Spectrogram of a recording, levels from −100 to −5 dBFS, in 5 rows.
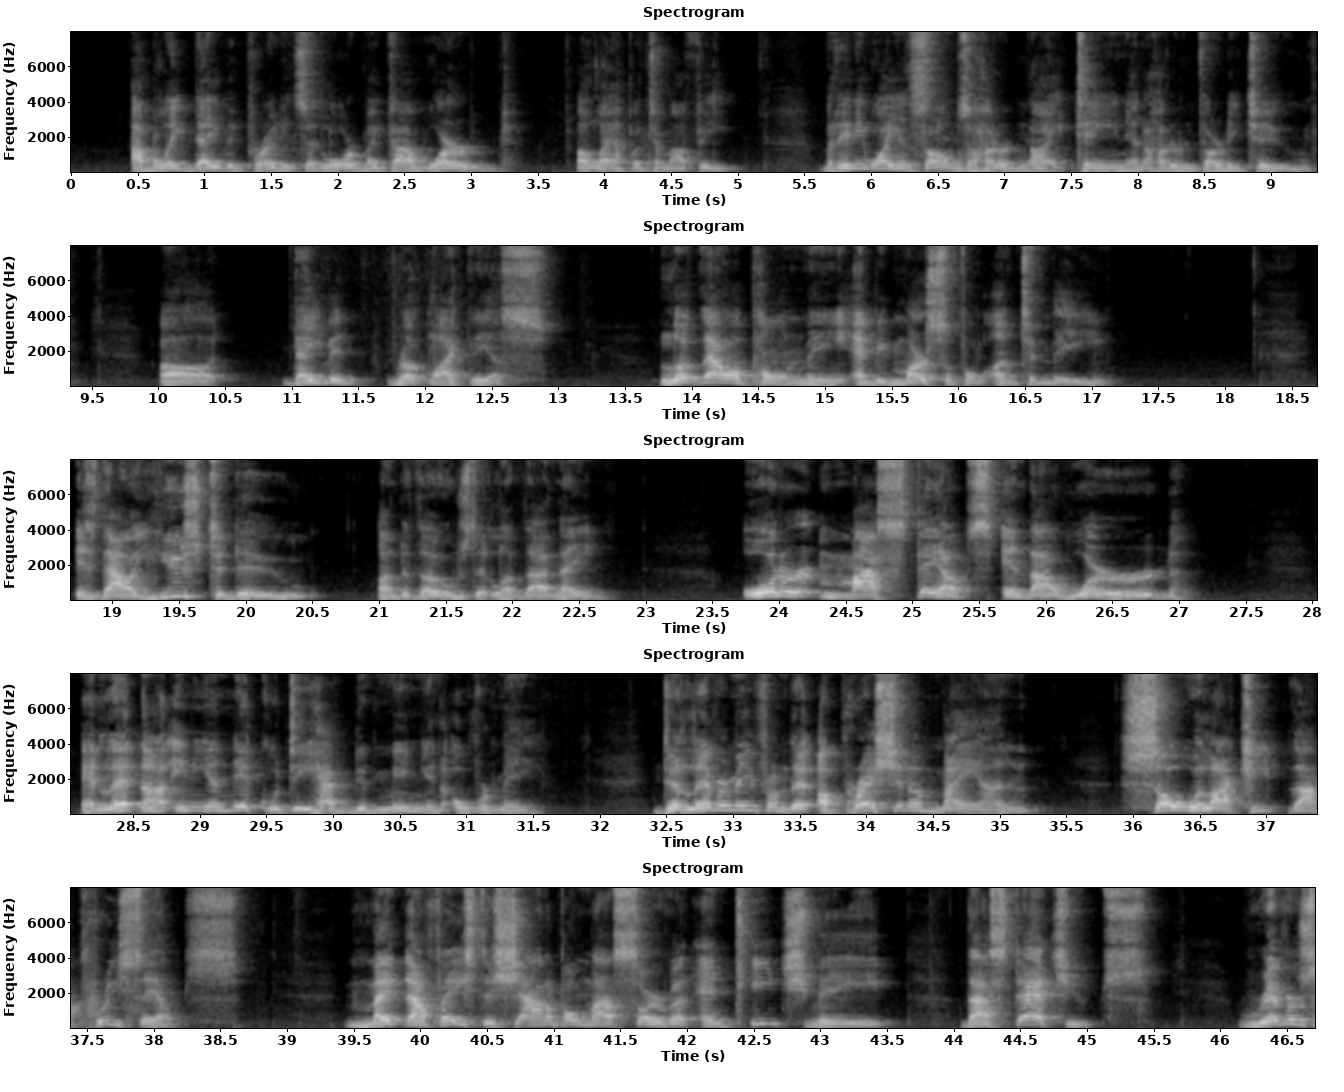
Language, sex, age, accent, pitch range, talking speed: English, male, 60-79, American, 140-200 Hz, 115 wpm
